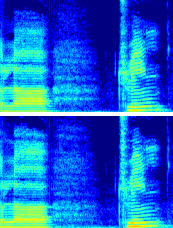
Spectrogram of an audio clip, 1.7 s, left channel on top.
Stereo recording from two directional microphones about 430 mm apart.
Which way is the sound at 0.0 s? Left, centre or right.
Centre.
